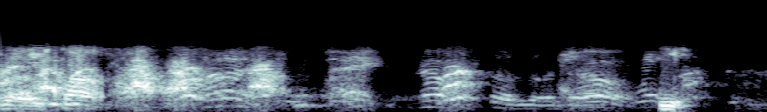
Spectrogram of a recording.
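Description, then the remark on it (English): A Chihuahua barks and yips in rapid, shrill bursts, about eight sharp outbursts in a few seconds, with a voice faintly underneath. “My dog's going ape shit. Chihuahuas, you know what I mean?”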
